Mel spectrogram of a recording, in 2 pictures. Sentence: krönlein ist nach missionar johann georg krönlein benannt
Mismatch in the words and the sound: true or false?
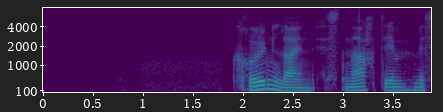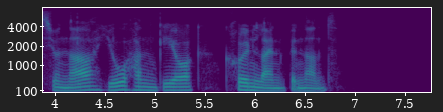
true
